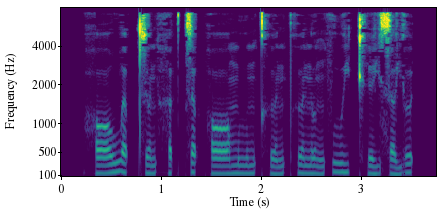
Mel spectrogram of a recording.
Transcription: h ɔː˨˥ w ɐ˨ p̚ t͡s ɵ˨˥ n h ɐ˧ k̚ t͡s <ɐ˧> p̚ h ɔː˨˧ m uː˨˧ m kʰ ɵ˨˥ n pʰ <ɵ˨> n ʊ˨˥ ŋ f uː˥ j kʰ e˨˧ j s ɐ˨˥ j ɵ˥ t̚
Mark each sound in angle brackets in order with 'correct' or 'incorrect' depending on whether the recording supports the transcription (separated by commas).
incorrect, incorrect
